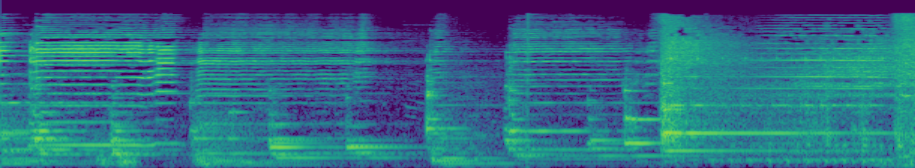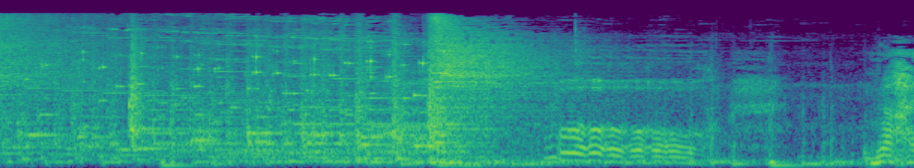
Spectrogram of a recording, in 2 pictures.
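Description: Drum corps front-ensemble mallet keyboards, led by marimba, playing a run of quick struck notes. A few loud crashing hits from the percussion ensemble come through at intervals.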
